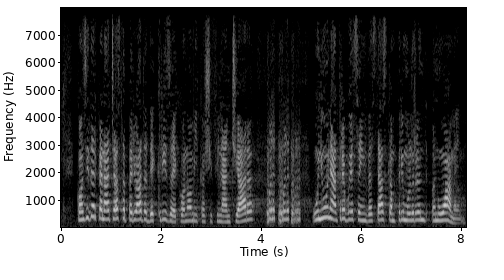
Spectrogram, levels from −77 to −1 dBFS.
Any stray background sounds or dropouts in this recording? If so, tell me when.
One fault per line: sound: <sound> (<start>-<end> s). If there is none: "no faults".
sound: laugh (4.1-4.8 s)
